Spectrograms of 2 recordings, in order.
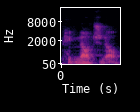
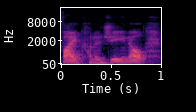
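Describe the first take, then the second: First: The word starts with a tight cluster, like 'pick-no'. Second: The word starts with an extra vowel, like 'fick-oh-na'. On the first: The speaker calls it right. "you pronounced it pycnogenol" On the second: The speaker calls it wrong. "where I used to call it ficonagenol"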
